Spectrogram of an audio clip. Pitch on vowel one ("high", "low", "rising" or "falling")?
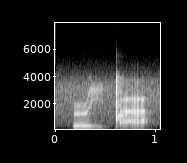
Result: falling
